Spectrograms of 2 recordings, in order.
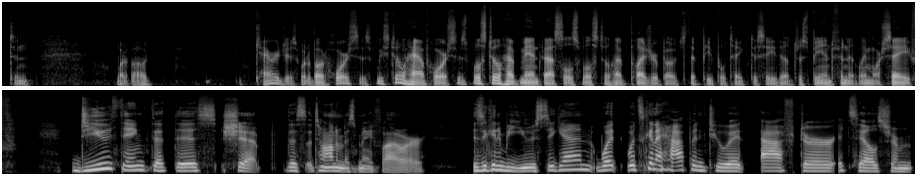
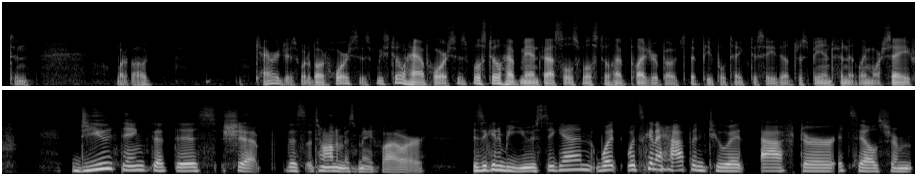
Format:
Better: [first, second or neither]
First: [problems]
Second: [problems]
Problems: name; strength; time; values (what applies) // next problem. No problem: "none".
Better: first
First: none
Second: muffled; slightly; fading above 3.5 kHz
